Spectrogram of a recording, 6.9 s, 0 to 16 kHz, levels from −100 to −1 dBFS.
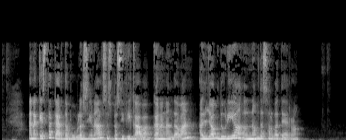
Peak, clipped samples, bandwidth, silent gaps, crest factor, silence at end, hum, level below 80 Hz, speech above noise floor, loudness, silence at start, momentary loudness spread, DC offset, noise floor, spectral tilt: -6 dBFS; under 0.1%; 11.5 kHz; none; 16 dB; 0.95 s; none; -58 dBFS; 48 dB; -22 LUFS; 0.6 s; 8 LU; under 0.1%; -70 dBFS; -5 dB/octave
